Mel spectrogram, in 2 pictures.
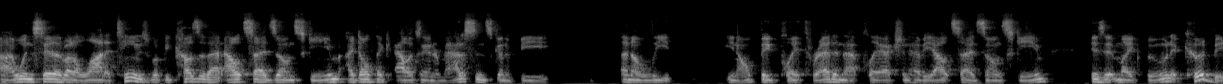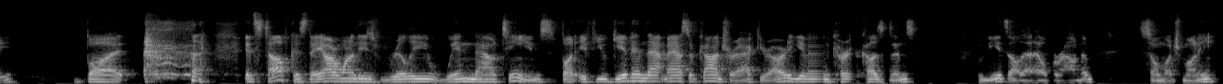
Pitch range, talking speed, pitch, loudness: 105-130 Hz, 200 wpm, 115 Hz, -27 LUFS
